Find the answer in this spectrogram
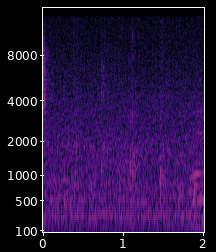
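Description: Faint, steady ballpark ambience between plays: a low background haze with a few faint ticks.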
